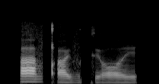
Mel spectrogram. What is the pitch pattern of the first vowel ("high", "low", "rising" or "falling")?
high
